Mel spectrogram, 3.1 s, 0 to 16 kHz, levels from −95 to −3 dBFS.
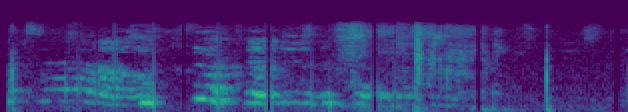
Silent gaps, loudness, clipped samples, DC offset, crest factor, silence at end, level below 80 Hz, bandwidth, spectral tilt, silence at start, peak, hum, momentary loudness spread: none; -44 LUFS; under 0.1%; under 0.1%; 20 dB; 0.15 s; -68 dBFS; 7.6 kHz; -2.5 dB/octave; 0.05 s; -24 dBFS; none; 14 LU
